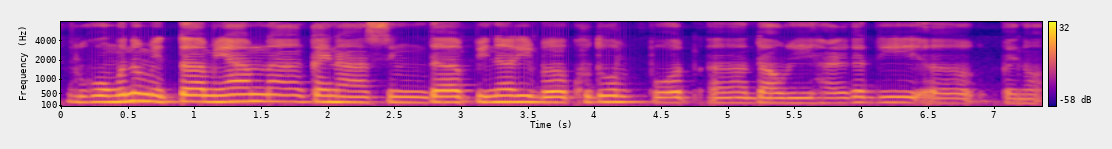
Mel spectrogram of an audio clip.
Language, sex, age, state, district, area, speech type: Manipuri, female, 30-45, Manipur, Imphal West, urban, spontaneous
